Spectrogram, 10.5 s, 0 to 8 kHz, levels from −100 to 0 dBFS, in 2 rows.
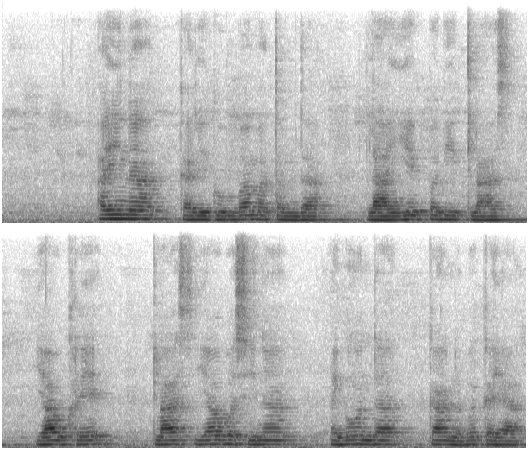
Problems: background sounds at intervals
